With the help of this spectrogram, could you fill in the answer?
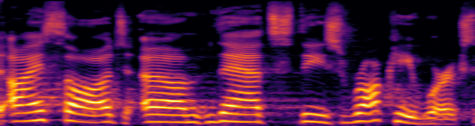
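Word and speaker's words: ROCI: thought um that these Rocky works it's r o CI is pronounced Rocky are were interesting words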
